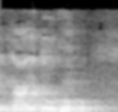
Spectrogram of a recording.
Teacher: دال اور ہا معروف طریقے سے پڑھتے ہوئے ہا کو میم سے ملائیں گے. نعیدہم او واولین ہے، ہونٹوں کو گول کریں گے، آگے کی جانب لائیں گے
